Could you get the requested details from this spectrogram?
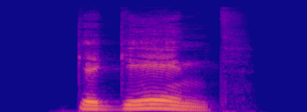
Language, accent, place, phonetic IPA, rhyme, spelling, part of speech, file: German, Germany, Berlin, [ɡəˈɡɛːnt], -ɛːnt, gegähnt, verb, De-gegähnt.ogg
- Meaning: past participle of gähnen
